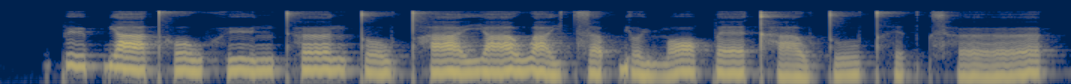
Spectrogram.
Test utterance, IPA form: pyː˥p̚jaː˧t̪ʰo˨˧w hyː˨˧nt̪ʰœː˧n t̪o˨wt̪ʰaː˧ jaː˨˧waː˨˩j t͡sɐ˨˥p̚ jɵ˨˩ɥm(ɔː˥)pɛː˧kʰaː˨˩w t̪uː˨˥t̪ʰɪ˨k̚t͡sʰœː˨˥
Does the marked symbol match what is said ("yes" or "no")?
yes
